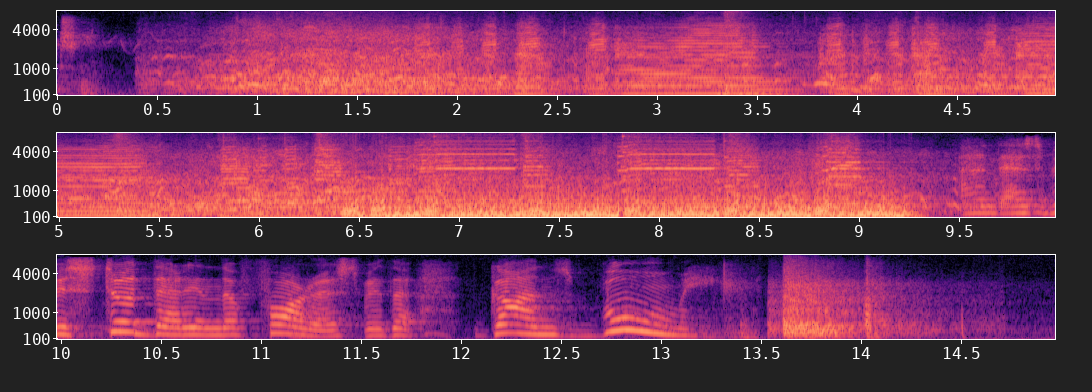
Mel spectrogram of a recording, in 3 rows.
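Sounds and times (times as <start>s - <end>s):
laughter: 0.4s - 9.8s
tractor engine running: 3.5s - 9.4s
speech: 10.8s - 14.1s.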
